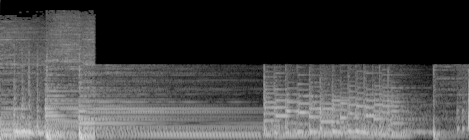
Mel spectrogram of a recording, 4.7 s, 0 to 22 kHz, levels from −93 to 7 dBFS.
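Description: From 0.94 s to the end, the sound abruptly turns dull and boxy, with nothing above 3.8 kHz, a level drop of around 5 dB, a faint new noise floor and no gap at the change. This likely comes from the input switching to a poorer device.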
